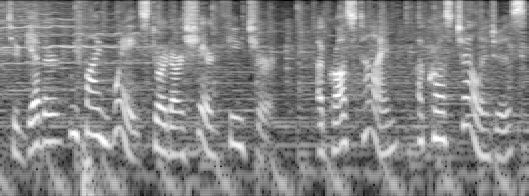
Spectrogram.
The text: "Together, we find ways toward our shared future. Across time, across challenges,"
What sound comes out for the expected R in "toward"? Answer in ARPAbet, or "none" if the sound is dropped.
R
